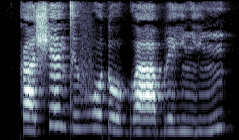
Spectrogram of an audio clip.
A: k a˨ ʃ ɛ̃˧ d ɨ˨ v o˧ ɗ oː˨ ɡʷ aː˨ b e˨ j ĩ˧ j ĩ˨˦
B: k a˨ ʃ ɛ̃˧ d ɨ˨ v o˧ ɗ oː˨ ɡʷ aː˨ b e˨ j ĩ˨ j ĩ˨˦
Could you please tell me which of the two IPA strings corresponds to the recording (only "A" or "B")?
B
